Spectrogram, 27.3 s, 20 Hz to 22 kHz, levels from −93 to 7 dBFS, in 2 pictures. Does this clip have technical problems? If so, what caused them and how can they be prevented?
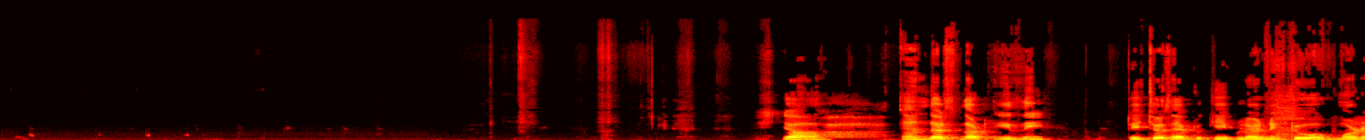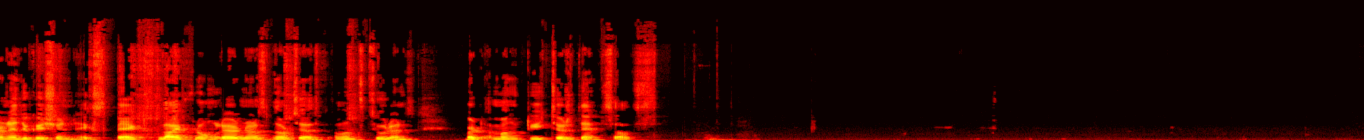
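Yes. At 10.42 s and 16.57 s, compressed frames are skipped. Each time, about two frames of roughly 23.2 ms each go missing, so the speech jumps ahead by about 50 ms. On a spectrogram, a short vertical seam appears where harmonics and formants shift abruptly. The waveform shows a sudden change in shape. Storing and transmitting the file with error checking and retransmission, so no frames are lost or corrupted, would prevent this.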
